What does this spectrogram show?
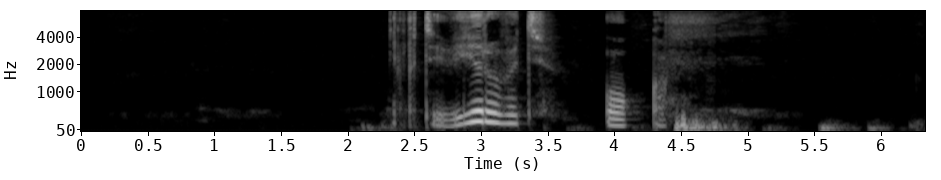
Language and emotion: Russian, neutral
